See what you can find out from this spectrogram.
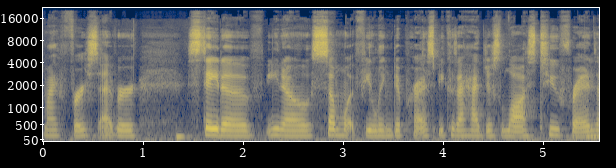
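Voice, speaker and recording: Casting note: young woman in her 20s, solo podcast host, candid and heartfelt, casual swearing, slightly low voice. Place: indoors in a rented apartment room.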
